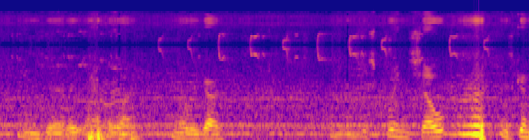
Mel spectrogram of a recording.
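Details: Honey bees, described as not so angry, during a hive inspection while frames and queen cells are moved. Their buzzing hum is steady and low, with passing bees swooping up and down in pitch. Faint clicks of handling and some background music are also heard.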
